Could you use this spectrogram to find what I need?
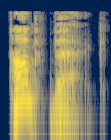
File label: "humpback", pronounce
